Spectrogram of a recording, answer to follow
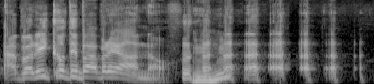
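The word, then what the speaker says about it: Alberico da Barbiano: Alberico de Barbiano.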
